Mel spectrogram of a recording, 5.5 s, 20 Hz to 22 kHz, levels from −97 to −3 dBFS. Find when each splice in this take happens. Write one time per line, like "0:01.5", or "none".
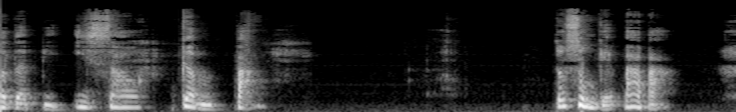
0:04.0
